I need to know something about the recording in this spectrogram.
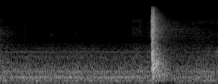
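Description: An office copier's side access door with its duplex unit being pushed shut, closing with one sharp clunk about one and a half seconds in, over a low steady hum.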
